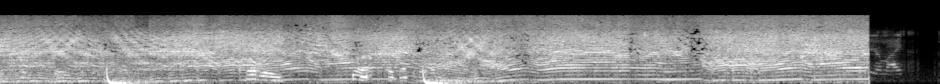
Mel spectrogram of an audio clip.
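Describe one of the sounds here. A chainsaw engine revs loudly, rising and falling in pitch.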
